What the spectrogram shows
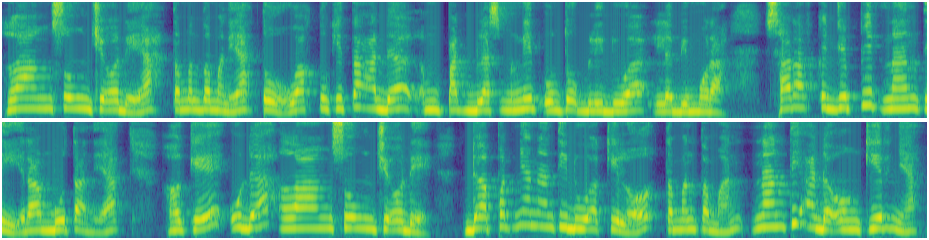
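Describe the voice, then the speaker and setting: A woman selling honey in a live stream, chatting in a reassuring, repetitive way and slowing down to list items one by one. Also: on the high side, dark tone. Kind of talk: live-selling sales pitch.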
